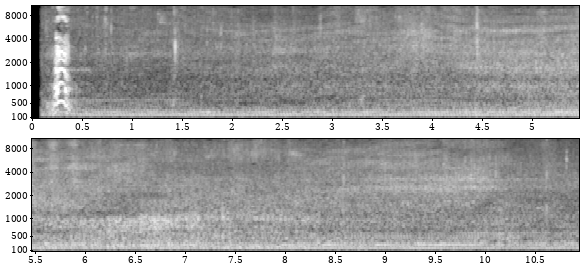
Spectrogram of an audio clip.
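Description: A basset hound puppy gives one short, high-pitched yip right at the start, over a steady low hum.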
